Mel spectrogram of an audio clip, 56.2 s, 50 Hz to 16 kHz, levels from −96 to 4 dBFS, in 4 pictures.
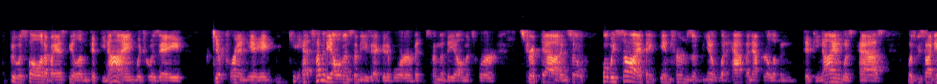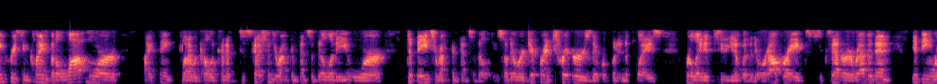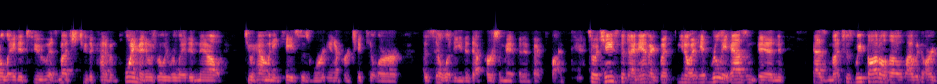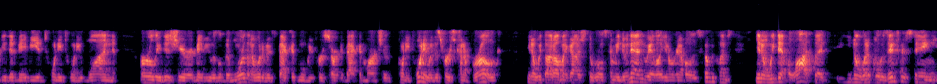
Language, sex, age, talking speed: English, male, 40-59, 235 wpm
